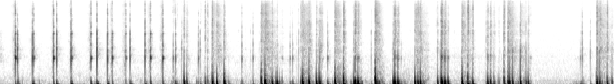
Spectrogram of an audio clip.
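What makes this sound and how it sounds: Fingertips and nails tap and scratch the outer walls of small empty mini paper cups held sideways, one in each hand. The result is a quick run of dry, hollow, close taps with soft scratchy texture, heavy in the low end and dying out at once. The tapping briefly pauses near the end, then starts again.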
